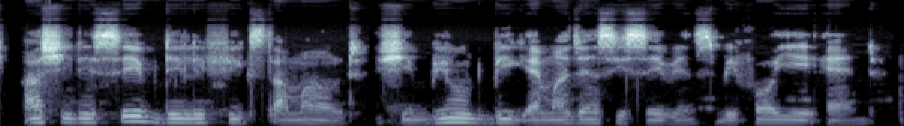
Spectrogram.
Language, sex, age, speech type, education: Nigerian Pidgin, male, 30-45, spontaneous, tertiary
